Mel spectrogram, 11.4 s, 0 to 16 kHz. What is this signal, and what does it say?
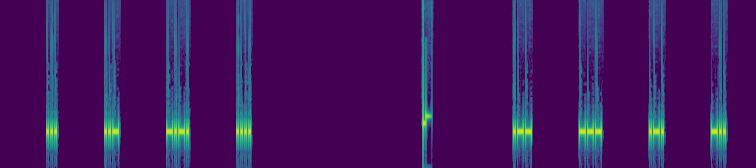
Morse code, heard as a keyed tone, about 40 wpm, spaced as for 11 wpm, 690 Hz. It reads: SUCH WORD
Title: 8x Character Spacing - Top 300 Words - 40wpm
